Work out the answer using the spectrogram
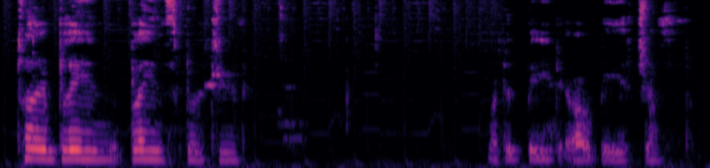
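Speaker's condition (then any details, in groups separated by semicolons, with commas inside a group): Quadriplegic cerebral palsy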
